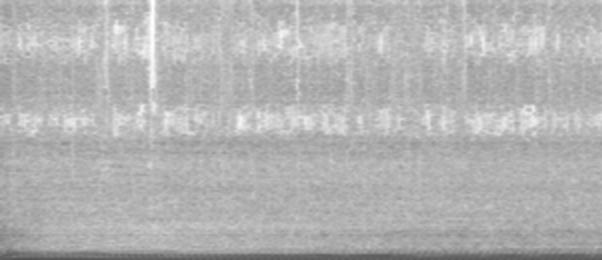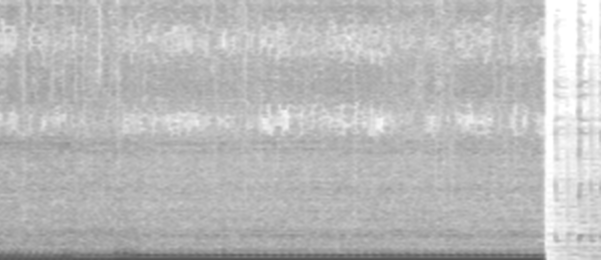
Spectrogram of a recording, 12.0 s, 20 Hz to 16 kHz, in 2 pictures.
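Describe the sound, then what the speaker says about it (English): A Nissan 350Z with low compression idling up close, its engine holding a steady, throbbing rumble that drops and settles into a deeper tone partway through before cutting off abruptly at the end. "I'm going to start the car, roll it out so that the exhaust gases don't gas me out"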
